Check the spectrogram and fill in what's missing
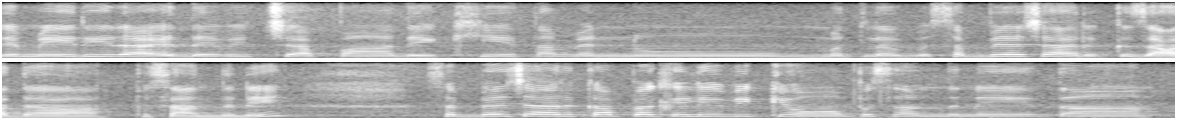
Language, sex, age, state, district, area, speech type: Punjabi, female, 30-45, Punjab, Mansa, urban, spontaneous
